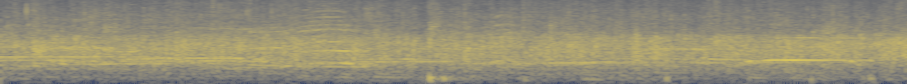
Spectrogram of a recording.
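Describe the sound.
A church audience applauds to welcome a guest speaker forward. The clapping is loud, dense and sustained throughout, with a faint crowd murmur beneath it.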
